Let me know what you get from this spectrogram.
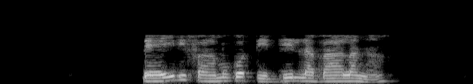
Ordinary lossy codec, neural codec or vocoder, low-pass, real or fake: AAC, 16 kbps; none; 7.2 kHz; real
